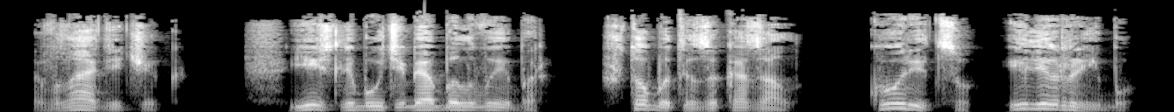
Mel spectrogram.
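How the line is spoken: Gentle question. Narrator (Russian): она ласково спросила

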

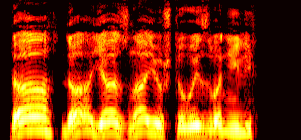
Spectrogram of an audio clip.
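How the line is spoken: Sad. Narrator (Russian): сказал брокер и печально

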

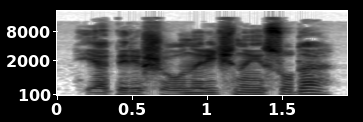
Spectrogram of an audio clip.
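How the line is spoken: Hoarse wheeze. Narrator (Russian): прохрипел он наконец

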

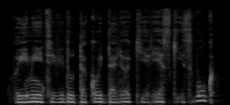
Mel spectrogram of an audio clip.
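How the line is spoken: Whispered. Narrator (Russian): прошептала она

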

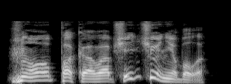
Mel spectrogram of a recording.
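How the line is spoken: Red ball chuckling. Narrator (Russian): хохотнул красный шар

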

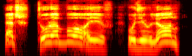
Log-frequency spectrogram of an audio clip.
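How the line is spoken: Awkward laughing proclamation. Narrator (Russian): Дмитрий нелепо захохотал, возглашая

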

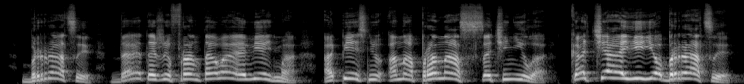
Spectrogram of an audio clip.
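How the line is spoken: Sudden shout, soldier. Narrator (Russian): Неожиданно один из бойцов закричал

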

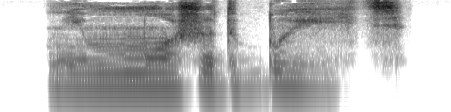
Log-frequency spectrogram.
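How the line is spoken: Breathless. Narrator (Russian): выдохнул Павел

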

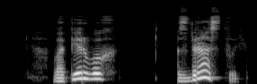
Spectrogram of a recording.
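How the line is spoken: Calm. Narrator (Russian): спокойно сказал Синицын

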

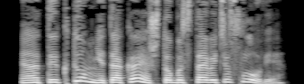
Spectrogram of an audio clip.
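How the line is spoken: Angry. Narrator (Russian): зло произнес Адам

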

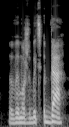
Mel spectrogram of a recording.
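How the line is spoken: Gruff mutter. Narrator (Russian): буркнул Берли

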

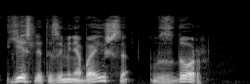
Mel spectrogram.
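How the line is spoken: Plain. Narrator (Russian): сказал Сварог

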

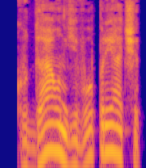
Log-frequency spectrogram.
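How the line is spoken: Quiet question. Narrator (Russian): тихонько спросила Лиззи

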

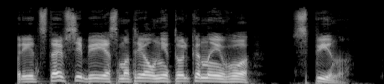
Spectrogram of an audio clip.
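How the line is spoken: Smirking snort. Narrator (Russian): хмыкнул Микаэль

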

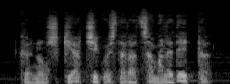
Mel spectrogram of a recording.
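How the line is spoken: Murmur. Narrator (Italian): mormorò

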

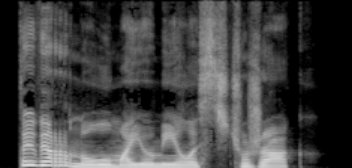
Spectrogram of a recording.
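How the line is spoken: Purring cat. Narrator (Russian): Замурлыкал кот

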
